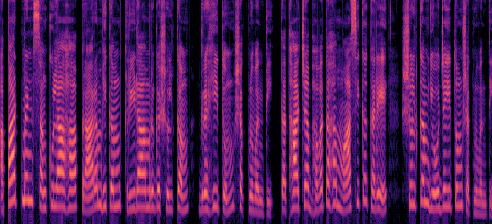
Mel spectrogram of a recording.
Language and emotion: Sanskrit, neutral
